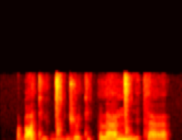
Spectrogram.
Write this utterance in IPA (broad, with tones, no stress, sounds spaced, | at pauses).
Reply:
ɠ ɑ˥˨ tʲ e̤˧˩˧ ɡ͡ǀ i̤˧˩˧ d͡ʒ ø˧˩˧ tʲ | l æ˧˥ ŋ͡ǀ i̤˥˨ t͡s æ˧˩˧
